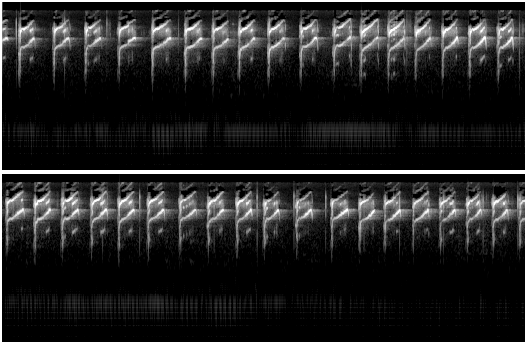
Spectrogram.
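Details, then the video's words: Young munias at a bird farm give an unbroken run of piercing, high-pitched chirps, roughly four each second for ten seconds, each one a quick downward-slurred note, with a soft low hum underneath. "suara anakan burung emprit"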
